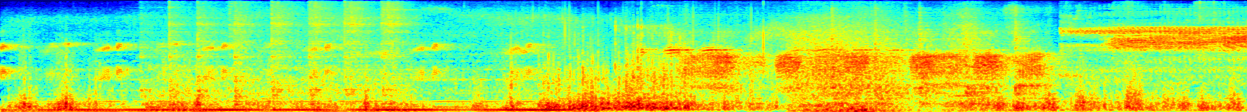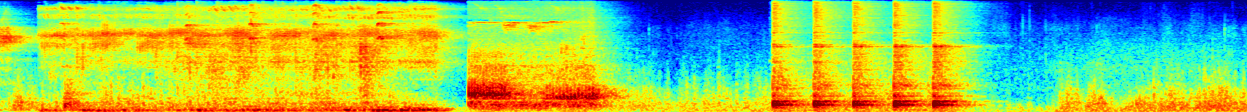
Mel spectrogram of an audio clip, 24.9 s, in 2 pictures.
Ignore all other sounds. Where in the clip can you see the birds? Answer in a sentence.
The birds can't be heard in this clip.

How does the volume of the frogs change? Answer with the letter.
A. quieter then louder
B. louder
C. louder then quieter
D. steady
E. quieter
B.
